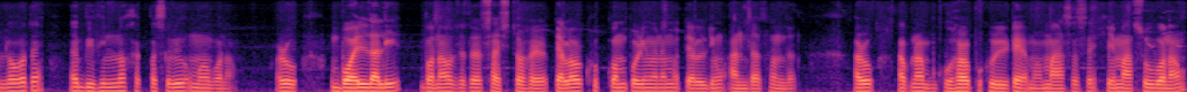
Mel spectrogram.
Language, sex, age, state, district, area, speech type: Assamese, male, 30-45, Assam, Biswanath, rural, spontaneous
